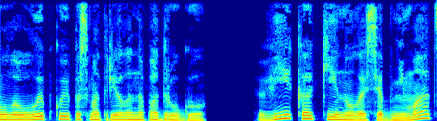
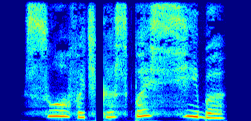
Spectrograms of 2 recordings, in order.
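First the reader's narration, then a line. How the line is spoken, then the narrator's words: Squealing with joy. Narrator (Russian): пищала от радости новобрачная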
